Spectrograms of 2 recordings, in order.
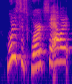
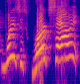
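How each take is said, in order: First: High, loud mocking repeat; incredulous scoff. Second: Loud, high, mocking disbelief; incredulous scoff. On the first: Repeating her scoff at his nonsense text, incredulous. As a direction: hammer the disbelief home. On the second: Scoffing loudly at the ex's nonsense message, incredulous. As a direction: scoff at his word salad. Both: Real, not acted.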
